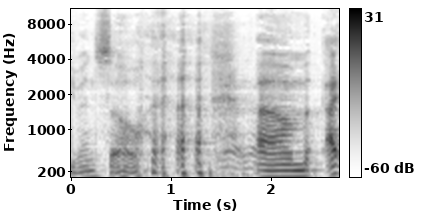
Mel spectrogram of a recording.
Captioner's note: laughs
